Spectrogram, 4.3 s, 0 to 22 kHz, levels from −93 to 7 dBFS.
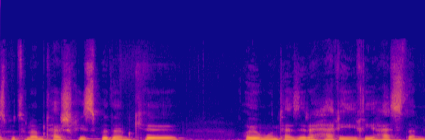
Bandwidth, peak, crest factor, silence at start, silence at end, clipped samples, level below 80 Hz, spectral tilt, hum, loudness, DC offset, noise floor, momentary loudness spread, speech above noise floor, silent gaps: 14.5 kHz; -10 dBFS; 18 dB; 0 s; 0 s; under 0.1%; -62 dBFS; -6 dB/octave; none; -27 LUFS; under 0.1%; -62 dBFS; 5 LU; 36 dB; none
